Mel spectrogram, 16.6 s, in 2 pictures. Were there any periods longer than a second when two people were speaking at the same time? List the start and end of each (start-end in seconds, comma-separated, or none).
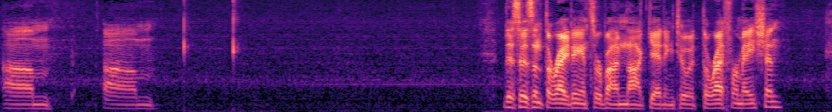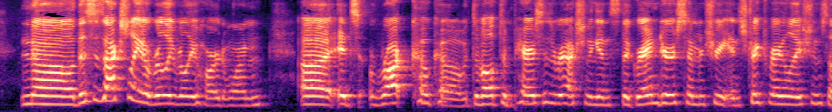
none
